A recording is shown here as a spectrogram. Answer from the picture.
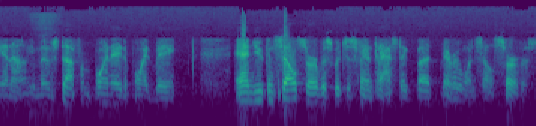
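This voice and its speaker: A Texan accent at a moderate pace, with big swings in loudness. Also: man. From Texas. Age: 50s. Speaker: trucking company president. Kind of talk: casual interview.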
